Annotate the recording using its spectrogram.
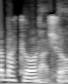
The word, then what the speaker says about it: Battocchio: Sì, che si scrive come il mio nome, Battocchio, ma si pronuncia Batoccio.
